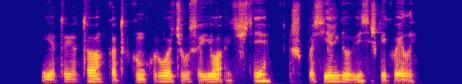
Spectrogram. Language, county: Lithuanian, Utena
